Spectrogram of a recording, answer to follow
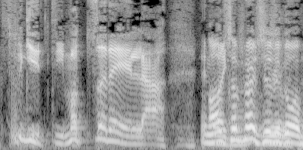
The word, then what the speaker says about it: spaghetti: And then the minute she gets to spaghetti, she says spaghetti. It, like, spaghetti. And Ellen made fun of her.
